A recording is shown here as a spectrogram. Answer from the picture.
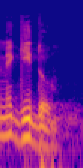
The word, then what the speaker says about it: Megido: Lá, assim, a pronúncia para nós é Megido, mas a pronúncia é Megido.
